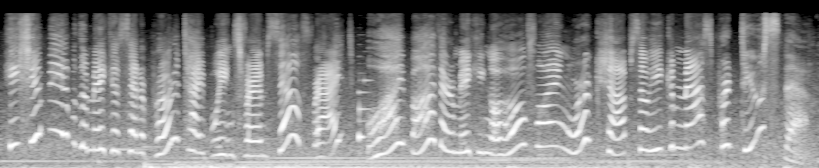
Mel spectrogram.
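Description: A woman's voice: very high-pitched, very animated, moderate pace, few pauses. A woman voicing a small, childlike floating fairy companion in a video game, chatty, chirpy and full of wonder. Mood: puzzled. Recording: loud game music underneath.

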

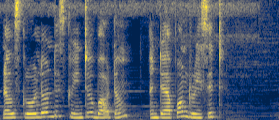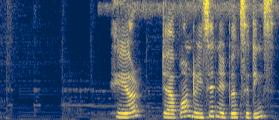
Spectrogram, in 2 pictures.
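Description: A woman reading a scripted step-by-step tech tutorial in a measured, instructional manner. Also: high voice, steady tone, warm tone. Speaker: tutorial narrator. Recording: voice-over with music behind. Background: background music.

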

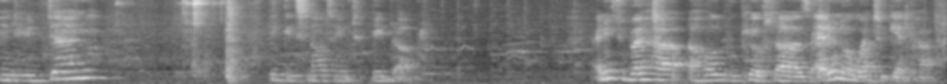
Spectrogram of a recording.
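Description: A chatty young woman talks through getting ready, playful and prone to repeating herself. Her voice bounces off hard bathroom tiles and sits back from the camera. Soft music plays underneath. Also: on the low side, a little slow, long pauses. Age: young adult. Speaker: vlogger and home baker. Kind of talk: casual get-ready-with-me vlog chat. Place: bathroom with tiled walls and glass shower. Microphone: camera set back across the room. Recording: echoey bathroom, heard from a distance, soft music.

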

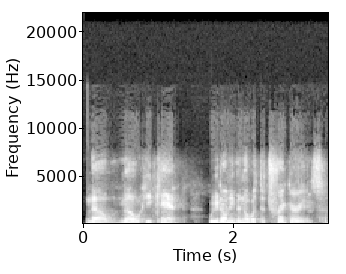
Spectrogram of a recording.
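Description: A man reads an anxious investigator in a comedy script. The voice is fairly high and husky, urgent and insistent, through dull video call audio. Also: big pitch swings, moderate pace. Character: urgent, anxious investigator pressing a dim ally. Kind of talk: amateur table read over video call. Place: home, remote video call.

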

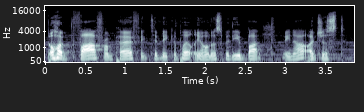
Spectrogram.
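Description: A woman's voice: fairly low pitch, a little fast, vocal fry, soft background music. An Australian woman with a nasal, stuffed-up voice from a cold, chatting casually and self-deprecatingly as she hosts her art channel. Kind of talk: casual chat while drawing. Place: home desk, indoors.

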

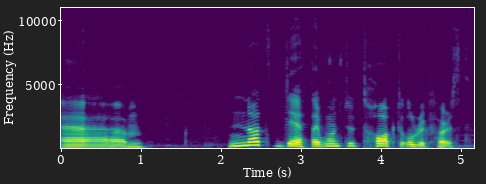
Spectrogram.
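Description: A man giving casual let's play commentary, halting as he searches for words. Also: fairly high pitch, animated, mellow, smooth. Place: small room at home, indoors. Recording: dull muffled sound, music behind. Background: game music.

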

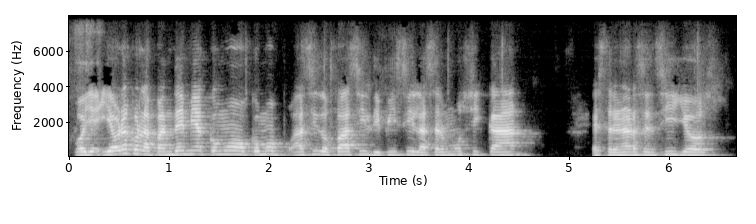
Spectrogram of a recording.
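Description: Male host, 40s, bright somewhat high voice, stumbling informal questions, dull webcam sound. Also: little pitch movement, a little hiss or hum. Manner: halting, restarts questions, informal. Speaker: interviewer host. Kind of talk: casual interview. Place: home room with bookshelves. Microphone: video call webcam.

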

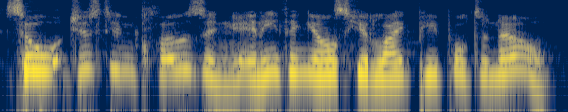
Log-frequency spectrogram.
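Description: A man's voice: very high-pitched, brisk, darkish tone, dry recording. An American man interviewing a guest conversationally as a podcast host.

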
